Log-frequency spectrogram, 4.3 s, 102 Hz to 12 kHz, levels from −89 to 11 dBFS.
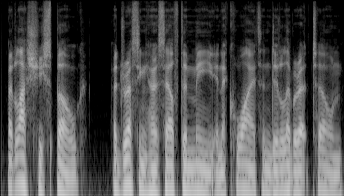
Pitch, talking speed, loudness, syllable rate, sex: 100 Hz, 195 wpm, -18 LUFS, 5.7 syllables/s, male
